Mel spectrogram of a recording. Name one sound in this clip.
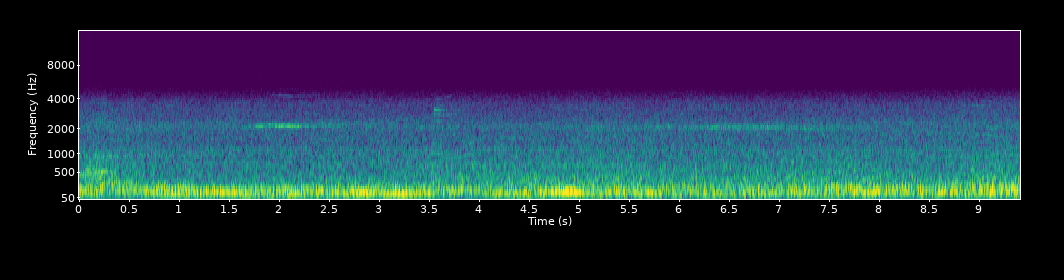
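A heavy truck engine rumbles past.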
